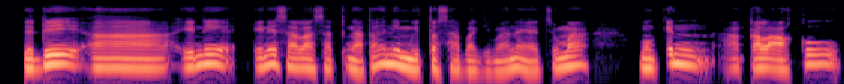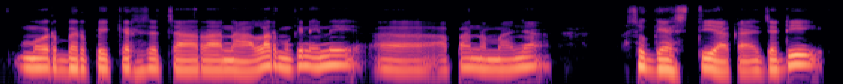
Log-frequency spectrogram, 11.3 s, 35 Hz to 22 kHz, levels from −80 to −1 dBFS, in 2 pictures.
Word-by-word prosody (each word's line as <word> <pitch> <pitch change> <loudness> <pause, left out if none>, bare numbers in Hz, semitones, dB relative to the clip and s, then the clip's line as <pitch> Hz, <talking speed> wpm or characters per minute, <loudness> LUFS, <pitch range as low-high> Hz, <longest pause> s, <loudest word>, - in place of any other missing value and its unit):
Jadi, 160 +6 +5
eee, 130 -1 +2 0.2
ini 165 +5 +3 0.2
ini 135 +6 +2
salah 130 -5 +1
satu 120 0 -6
nggak 120 - 0
tahu 155 - +1
ini 165 - +5
mitos 115 -2 0
apa 110 -1 -3
gimana 105 +5 -2
ya, - - -5
cuma 135 +9 0 0.3
mungkin, 155 +6 +1
eee, 125 0 -9
kalau 125 0 +4
aku 115 +9 0 0.3
mer 130 -1 +2
berpikir 120 0 -1
secara 110 -1 -1
nalar 115 +7 +1
mungkin 145 +3 0
ini, 160 +2 0
eee, 110 -2 -5
apa 115 +5 -5
namanya, 125 +5 -2 0.5
sugesti 120 -1 +1
ya, 100 - +1
Kak. 105 +1 -4
Jadi 160 +9 +2
125 Hz, 165 wpm, -24 LUFS, 115-140 Hz, 0.5 s, Jadi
